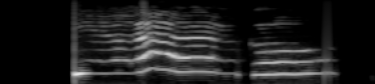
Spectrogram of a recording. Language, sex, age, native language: Icelandic, female, 9, Icelandic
